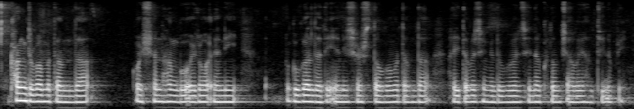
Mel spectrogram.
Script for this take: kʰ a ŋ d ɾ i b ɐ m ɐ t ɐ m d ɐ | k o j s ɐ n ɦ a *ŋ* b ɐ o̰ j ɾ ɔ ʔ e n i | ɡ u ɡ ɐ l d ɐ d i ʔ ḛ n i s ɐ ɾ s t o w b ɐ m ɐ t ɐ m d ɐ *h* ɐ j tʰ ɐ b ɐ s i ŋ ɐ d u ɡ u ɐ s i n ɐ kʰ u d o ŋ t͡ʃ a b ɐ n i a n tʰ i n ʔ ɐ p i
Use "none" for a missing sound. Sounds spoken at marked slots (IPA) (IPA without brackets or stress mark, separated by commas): ŋ, h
